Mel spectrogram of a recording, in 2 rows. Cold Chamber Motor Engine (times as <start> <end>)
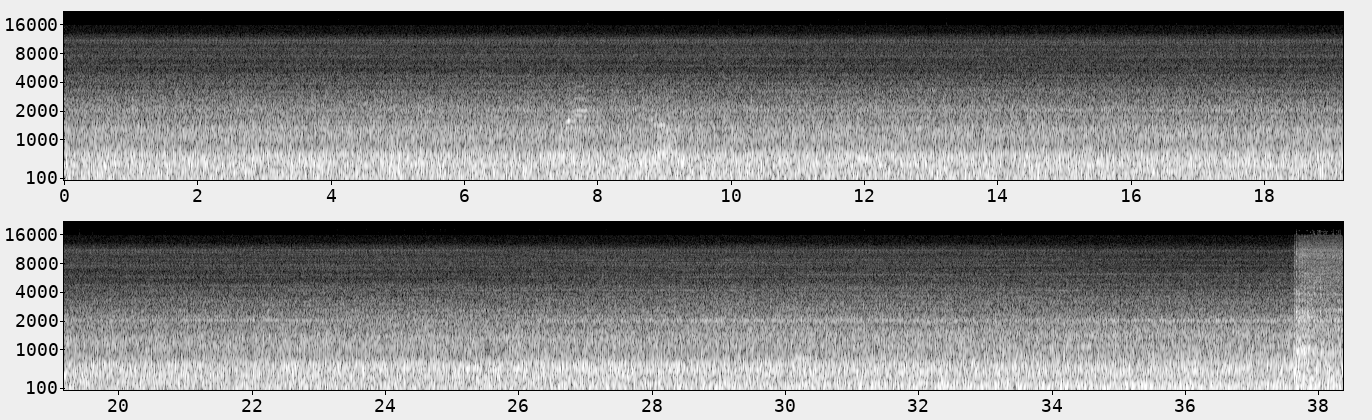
37.6 38.3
